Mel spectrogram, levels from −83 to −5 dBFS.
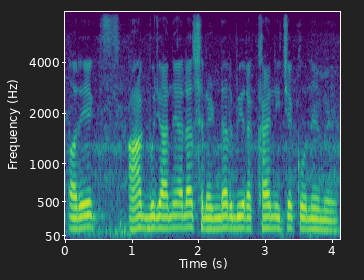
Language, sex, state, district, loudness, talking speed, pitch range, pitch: Hindi, male, Uttar Pradesh, Lucknow, -15 LUFS, 175 wpm, 140-155 Hz, 145 Hz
